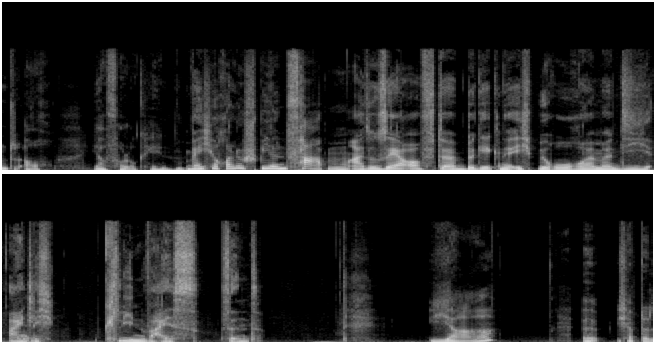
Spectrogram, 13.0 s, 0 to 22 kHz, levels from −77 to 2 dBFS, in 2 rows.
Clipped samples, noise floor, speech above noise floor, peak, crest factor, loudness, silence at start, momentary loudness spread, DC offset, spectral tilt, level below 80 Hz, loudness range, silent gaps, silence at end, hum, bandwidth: under 0.1%; -55 dBFS; 36 dB; -2 dBFS; 18 dB; -20 LUFS; 0 s; 11 LU; under 0.1%; -5 dB/octave; -54 dBFS; 7 LU; none; 0 s; none; 16 kHz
